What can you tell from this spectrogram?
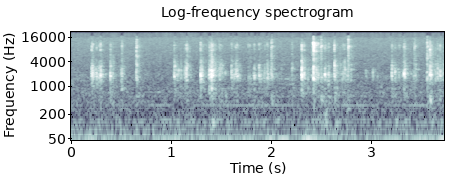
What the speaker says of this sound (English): But let's type this stuff in.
